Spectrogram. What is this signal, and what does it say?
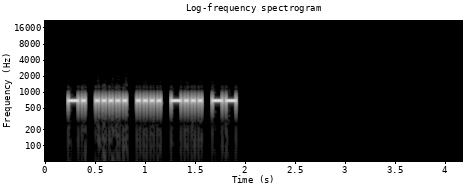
Morse code, heard as a keyed tone, about 36 wpm, 700 Hz. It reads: N5HBM
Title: USA Call Signs - 5 Characters - Repeated 3x - 35wpm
